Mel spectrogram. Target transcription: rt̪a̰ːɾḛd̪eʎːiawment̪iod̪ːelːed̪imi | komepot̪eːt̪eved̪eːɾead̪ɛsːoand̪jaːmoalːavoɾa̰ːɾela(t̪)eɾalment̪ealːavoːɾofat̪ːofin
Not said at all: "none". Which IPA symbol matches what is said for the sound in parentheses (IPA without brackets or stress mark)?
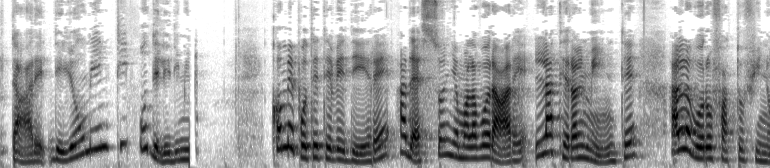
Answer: t̪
